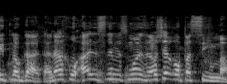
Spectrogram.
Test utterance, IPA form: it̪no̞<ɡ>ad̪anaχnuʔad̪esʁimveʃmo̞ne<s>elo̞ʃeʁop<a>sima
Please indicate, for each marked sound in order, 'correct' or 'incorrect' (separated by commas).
correct, incorrect, correct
